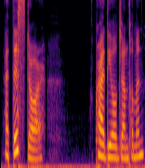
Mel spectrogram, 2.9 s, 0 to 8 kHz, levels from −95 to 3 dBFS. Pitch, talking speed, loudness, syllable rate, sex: 210 Hz, 145 wpm, -19 LUFS, 5.2 syllables/s, female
